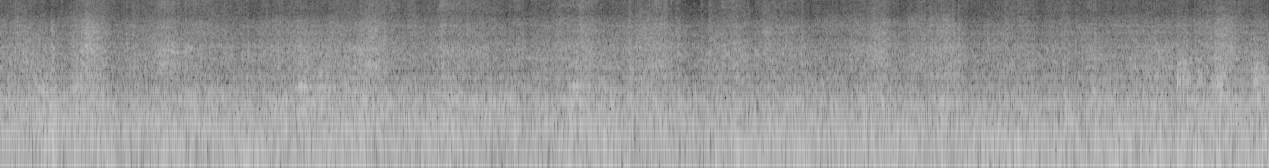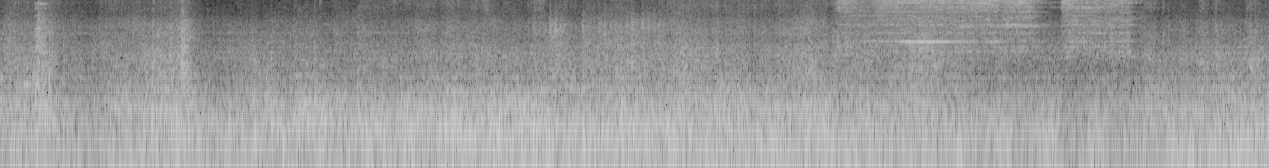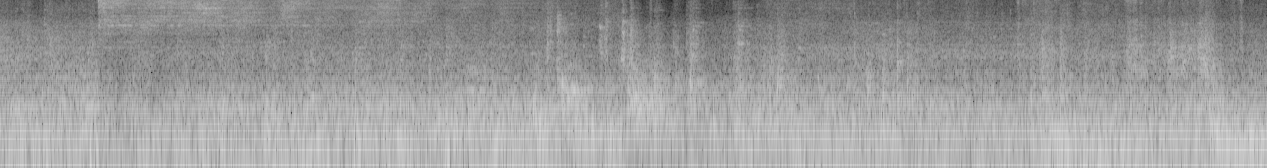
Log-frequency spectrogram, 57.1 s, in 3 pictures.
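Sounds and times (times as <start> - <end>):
train wheels clattering on rails: 0.0 - 57.0
high wheel squeal: 31.6 - 36.2.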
